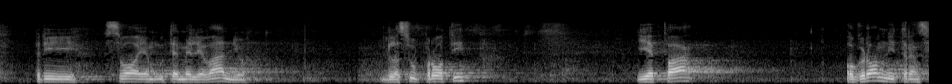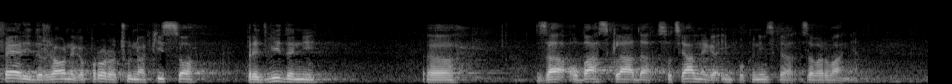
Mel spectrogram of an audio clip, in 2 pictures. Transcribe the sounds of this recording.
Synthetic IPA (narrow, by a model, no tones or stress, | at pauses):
pɾisʋɔːjɛmut̪ɛmɛljɛʋaːnju | ɡlasupɾoːt̪i | jɛpa | ɔɡɾɔmnit̪ɾansfɛɾid̪əɾʒawnɛɡapɾoɾat͡ʃuːnakisɔpɾɛd̪ʋiːd̪ɛni | zaʔɔbasklaːd̪asɔt̪sjaːlnɛɡaʔinpɔkɔjniːnskɛɡazaʋaɾɔʋaːnja̰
